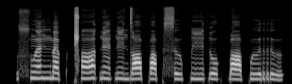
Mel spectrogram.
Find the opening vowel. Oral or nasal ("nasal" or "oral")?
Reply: nasal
